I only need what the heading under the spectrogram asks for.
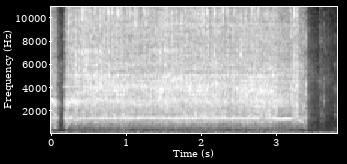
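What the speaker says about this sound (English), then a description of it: "let's go ahead and drill this out again" A power drill bores through a part for a K-2SO security droid LED build, sounding as one loud, steady whine of about three seconds that starts and stops abruptly.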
